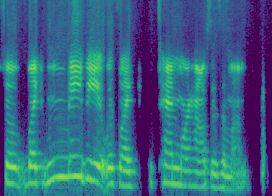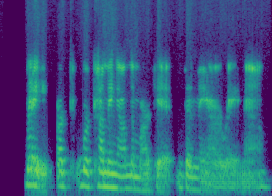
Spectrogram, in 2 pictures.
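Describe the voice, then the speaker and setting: A woman hosting a casual chat about renting, telling animated stories about parking. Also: medium pitch, normal speed, creaky. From Indiana. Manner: chatty, animated storytelling with laughs. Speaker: real estate agent and host. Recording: tinny phone-like line.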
